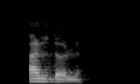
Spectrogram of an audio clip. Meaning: aldol
- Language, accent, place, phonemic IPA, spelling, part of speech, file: French, France, Lyon, /al.dɔl/, aldol, noun, LL-Q150 (fra)-aldol.wav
